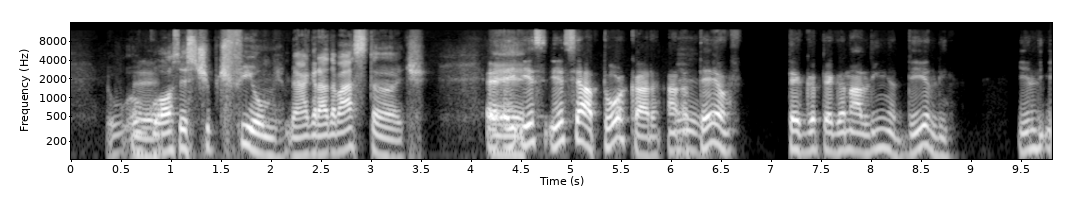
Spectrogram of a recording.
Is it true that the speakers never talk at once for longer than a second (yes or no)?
yes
